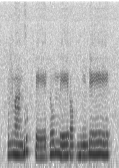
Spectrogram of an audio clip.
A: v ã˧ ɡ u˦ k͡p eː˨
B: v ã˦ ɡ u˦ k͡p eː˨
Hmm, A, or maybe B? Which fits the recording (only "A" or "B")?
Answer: A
